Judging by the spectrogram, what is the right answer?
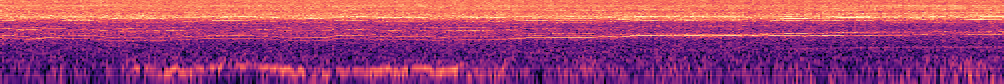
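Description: FPV drone's electric motors and propellers whining, several pitches wavering with the throttle and creeping slowly higher over the last few seconds, over a steady hiss of rushing air.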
